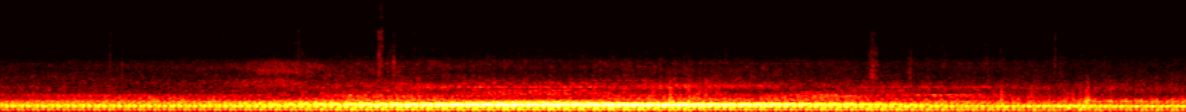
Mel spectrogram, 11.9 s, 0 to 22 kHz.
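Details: 2008 GMC Sierra 1500 Denali, L92 Gen IV Vortec 6.2L V8, cold start and rev: steady low rumble with fast even ticking puff swelling with revs; exhaust leak just before secondary catalytic converter, resonator deleted, axle-dumped exhaust, otherwise stock.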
